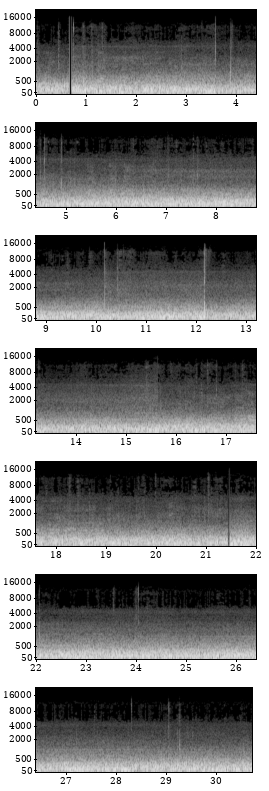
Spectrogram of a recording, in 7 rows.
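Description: Steady low roar of an Airbus A320-family airliner's engines and airflow, heard from inside the cabin at a window seat during the descent to landing. Its higher hiss eases a little about twenty seconds in.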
